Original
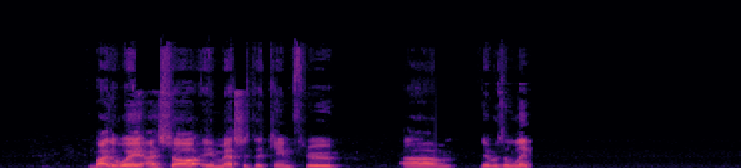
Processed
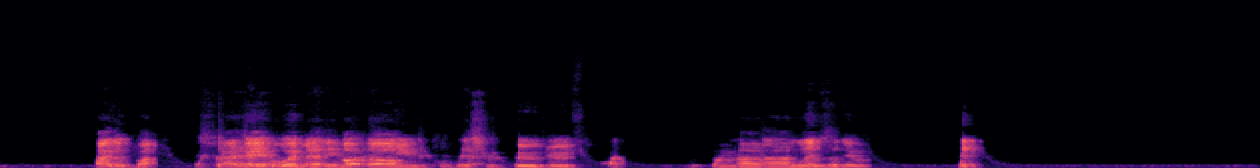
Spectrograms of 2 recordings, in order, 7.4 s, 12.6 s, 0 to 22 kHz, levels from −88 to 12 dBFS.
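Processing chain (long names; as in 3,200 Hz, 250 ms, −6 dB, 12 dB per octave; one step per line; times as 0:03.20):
slices reordered back to front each 145 ms, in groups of 4
low-shelf EQ 91 Hz +8 dB
on a send: ambience of single reflections 19 ms −11 dB, 39 ms −11.5 dB
on the sum: time stretch by phase vocoder 1.7×
envelope-controlled low-pass 340–2,900 Hz up, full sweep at −33.5 dBFS
level +8.5 dB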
